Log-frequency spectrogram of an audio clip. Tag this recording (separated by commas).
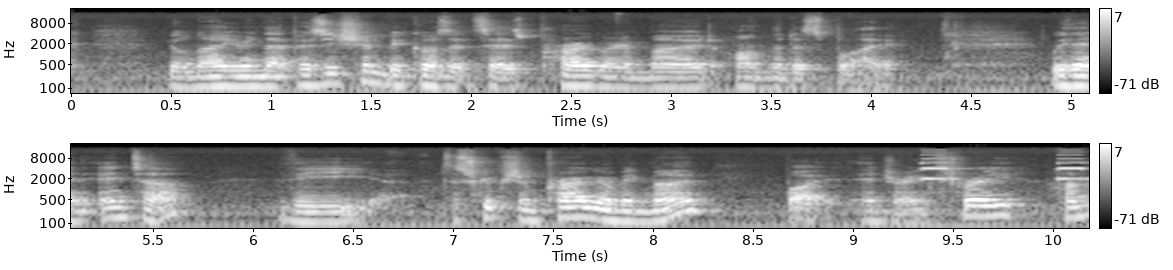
Speech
